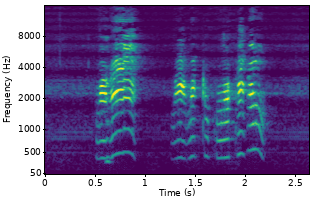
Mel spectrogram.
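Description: A parrot gives two bursts of rich, wavering, speech-like calls: one drawn-out phrase, then three or four quick linked syllables, in a quiet room.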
